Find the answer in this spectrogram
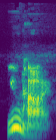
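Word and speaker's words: Unhei: it's spelled u n h e i it's pronounced yoon hai oh it's you hey the boy said like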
